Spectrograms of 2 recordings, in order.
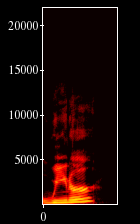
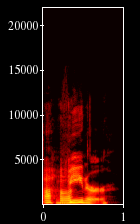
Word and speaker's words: Wiener: It's not wiener, it's wiener.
